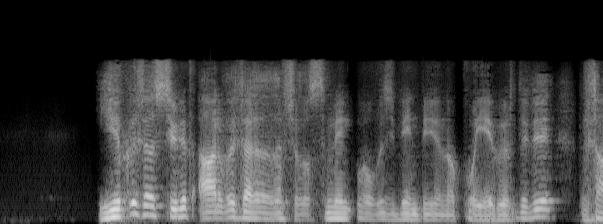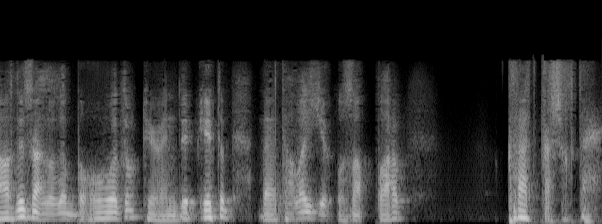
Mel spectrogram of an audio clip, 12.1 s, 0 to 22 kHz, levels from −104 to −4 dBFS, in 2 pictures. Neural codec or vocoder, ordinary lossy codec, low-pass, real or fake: codec, 16 kHz, 0.5 kbps, X-Codec, HuBERT features, trained on general audio; AAC, 32 kbps; 7.2 kHz; fake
